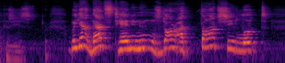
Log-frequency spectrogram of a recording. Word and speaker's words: Thandie Newton: I gotta say, and that was Nico Parker, daughter of Thandie Newton. Really? Or Tandy Newton. The H is silent because she's... But yeah, that's Tandy Newton's daughter.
